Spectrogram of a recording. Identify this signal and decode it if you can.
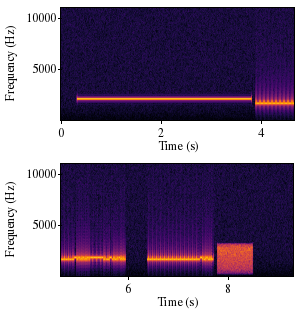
Fax machine handshake, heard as a long tone, a warble and hiss.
